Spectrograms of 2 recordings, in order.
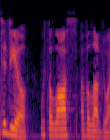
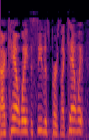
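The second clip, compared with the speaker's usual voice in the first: eager anticipation; 6 semitones higher, faster than usual. Retold or imitated. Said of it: "You start counting down the days going".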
